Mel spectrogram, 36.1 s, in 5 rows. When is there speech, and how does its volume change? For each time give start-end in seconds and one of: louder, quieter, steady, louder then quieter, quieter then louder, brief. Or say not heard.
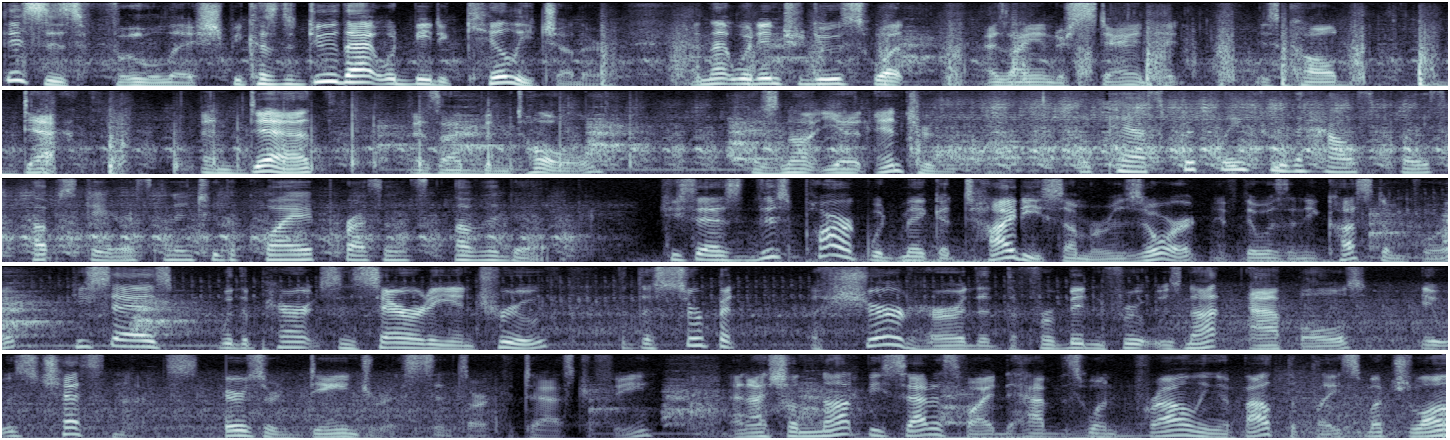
0.0-36.0 quieter.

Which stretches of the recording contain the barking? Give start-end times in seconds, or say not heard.
3.6-4.9, 9.1-11.2, 21.3-22.9, 31.9-34.0.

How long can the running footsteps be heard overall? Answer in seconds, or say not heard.
8 s.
